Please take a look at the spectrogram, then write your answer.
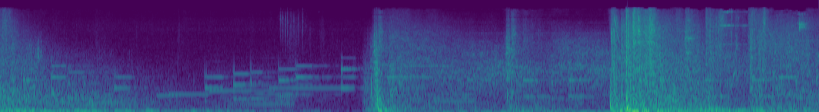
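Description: Gunfire in the Fortnite video game, with tonal electronic beeps followed by two loud bursts of shots and blasts, close and sharp.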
